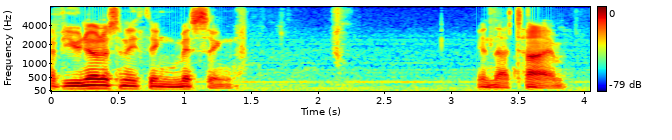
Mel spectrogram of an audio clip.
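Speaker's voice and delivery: very quiet, murmured under the breath. The speaker acts out asking her a question under the breath, very quietly. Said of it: "like very quietly".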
